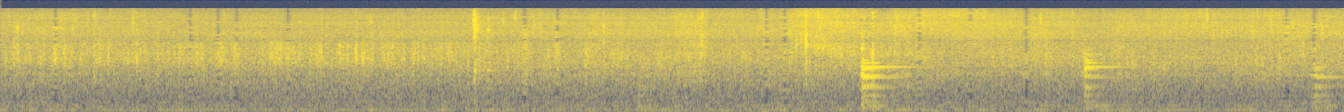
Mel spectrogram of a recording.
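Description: Fried rice with beef and kimchi sizzling in a hot cast-iron skillet as kimchi juice is poured in and a wooden spatula stirs it, a steady hiss of frying. A couple of sharper scrapes of the spatula against the pan stand out, about four and five and a half seconds in.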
